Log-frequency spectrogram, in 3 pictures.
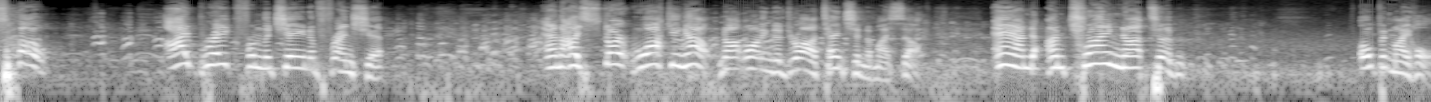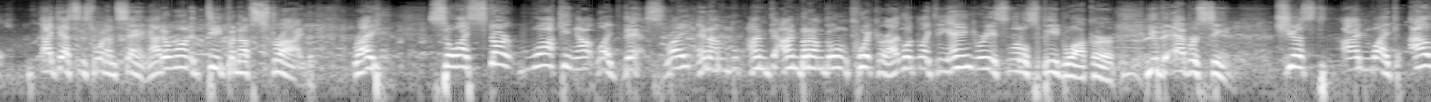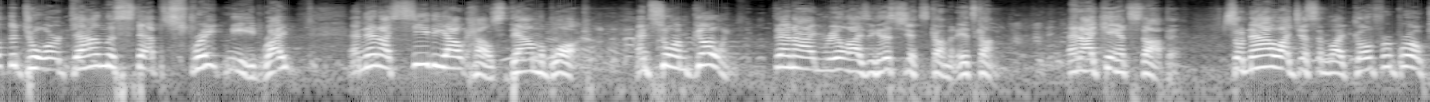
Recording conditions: live audience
